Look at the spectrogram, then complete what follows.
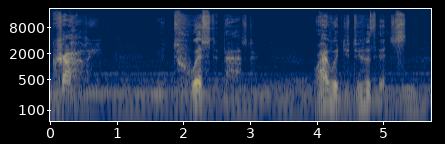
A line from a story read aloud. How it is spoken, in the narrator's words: Oliver whispered in disbelief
